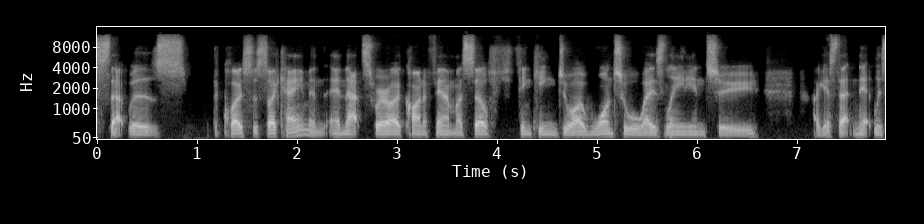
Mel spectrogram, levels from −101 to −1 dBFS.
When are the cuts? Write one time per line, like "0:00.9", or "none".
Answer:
none

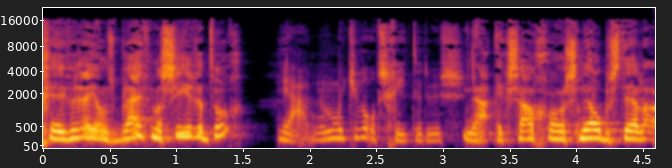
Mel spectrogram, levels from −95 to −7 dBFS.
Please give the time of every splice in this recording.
0:01.2

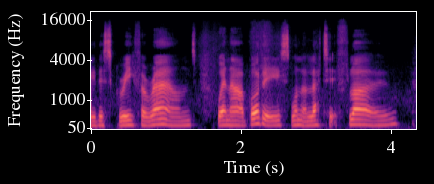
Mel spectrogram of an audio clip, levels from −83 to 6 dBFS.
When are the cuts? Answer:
0:02.6

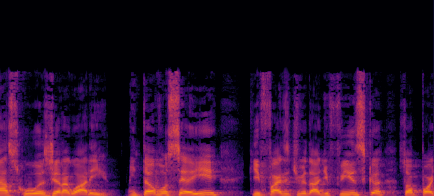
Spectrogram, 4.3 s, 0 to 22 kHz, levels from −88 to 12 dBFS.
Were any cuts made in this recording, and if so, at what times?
0:01.2

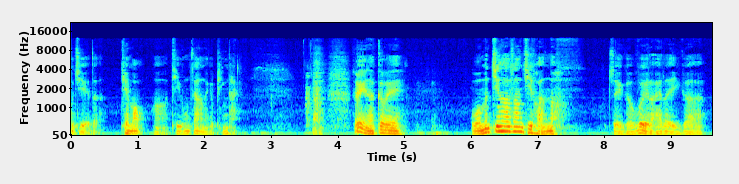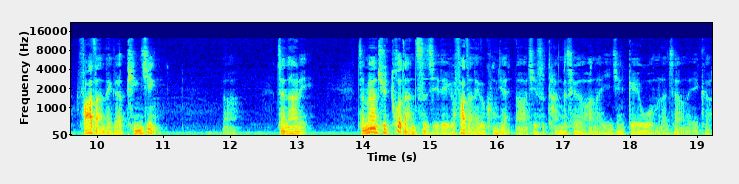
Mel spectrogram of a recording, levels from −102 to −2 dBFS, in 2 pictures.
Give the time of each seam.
none

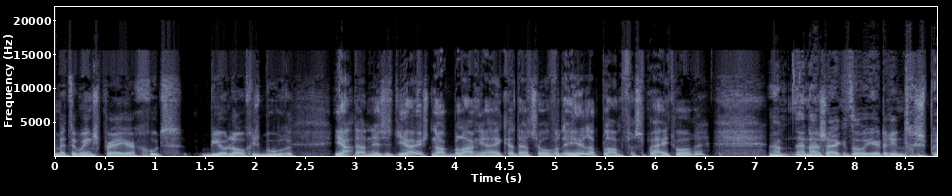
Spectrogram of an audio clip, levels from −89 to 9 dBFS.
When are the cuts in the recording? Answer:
0:03.0
0:07.1

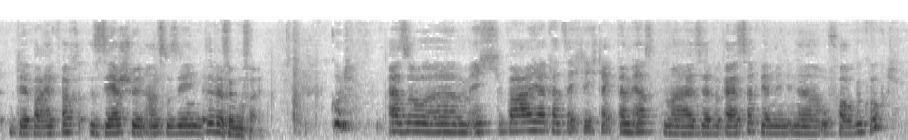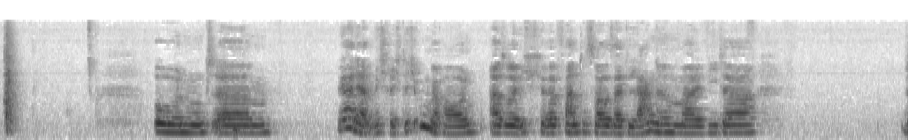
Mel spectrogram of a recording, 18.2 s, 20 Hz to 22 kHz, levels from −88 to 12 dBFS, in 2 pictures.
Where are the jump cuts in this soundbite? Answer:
0:02.0

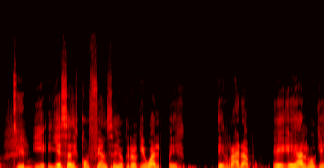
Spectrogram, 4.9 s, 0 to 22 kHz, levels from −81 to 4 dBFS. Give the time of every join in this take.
0:02.4

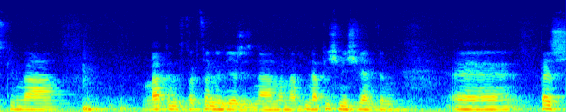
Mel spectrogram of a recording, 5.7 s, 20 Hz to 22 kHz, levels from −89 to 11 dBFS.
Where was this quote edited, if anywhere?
0:01.8

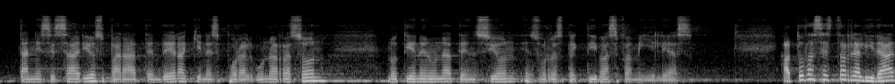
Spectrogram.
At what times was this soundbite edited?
0:07.7

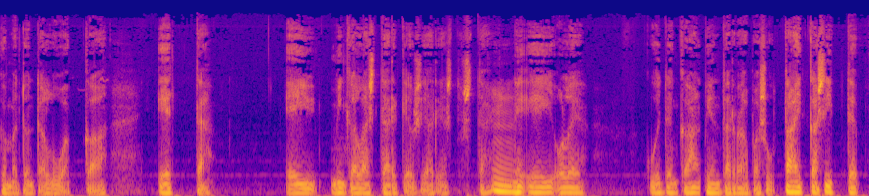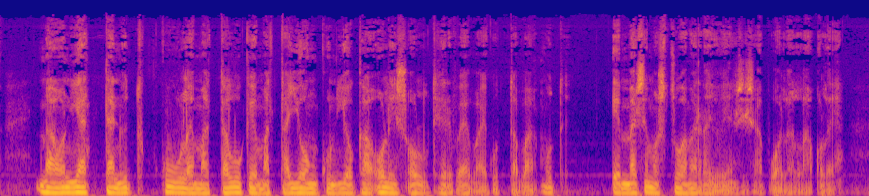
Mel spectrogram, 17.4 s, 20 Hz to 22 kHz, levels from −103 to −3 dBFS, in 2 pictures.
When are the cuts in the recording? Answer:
0:07.0

